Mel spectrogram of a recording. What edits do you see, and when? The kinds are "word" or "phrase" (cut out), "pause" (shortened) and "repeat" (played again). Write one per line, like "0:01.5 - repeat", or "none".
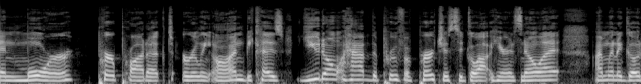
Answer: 0:02.9 - pause
0:04.7 - word
0:05.2 - word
